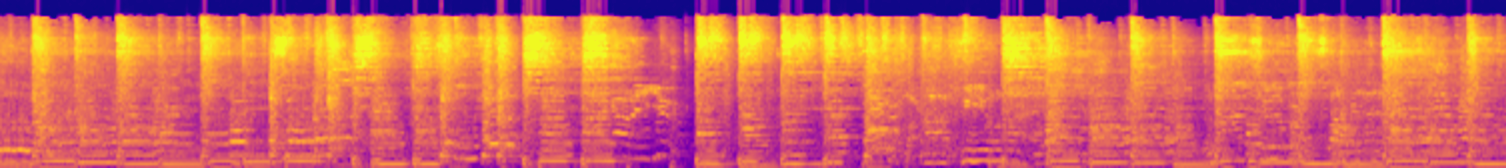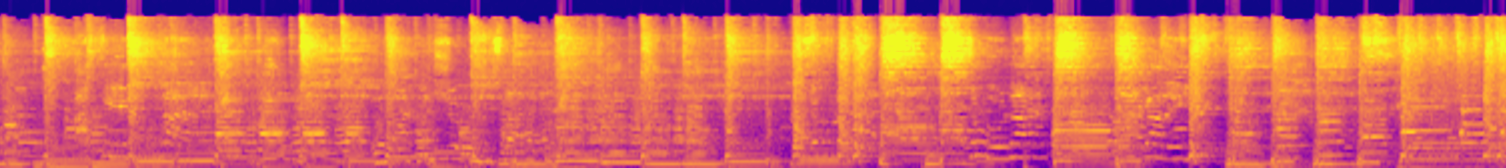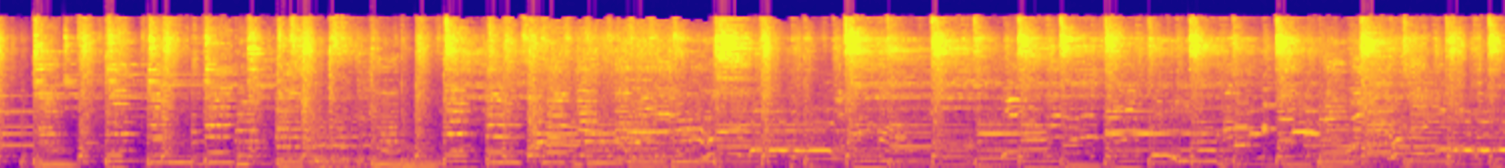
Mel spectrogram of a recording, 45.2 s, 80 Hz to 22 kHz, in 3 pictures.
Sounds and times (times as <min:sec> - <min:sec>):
Music: 0:00.0 - 0:45.1.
